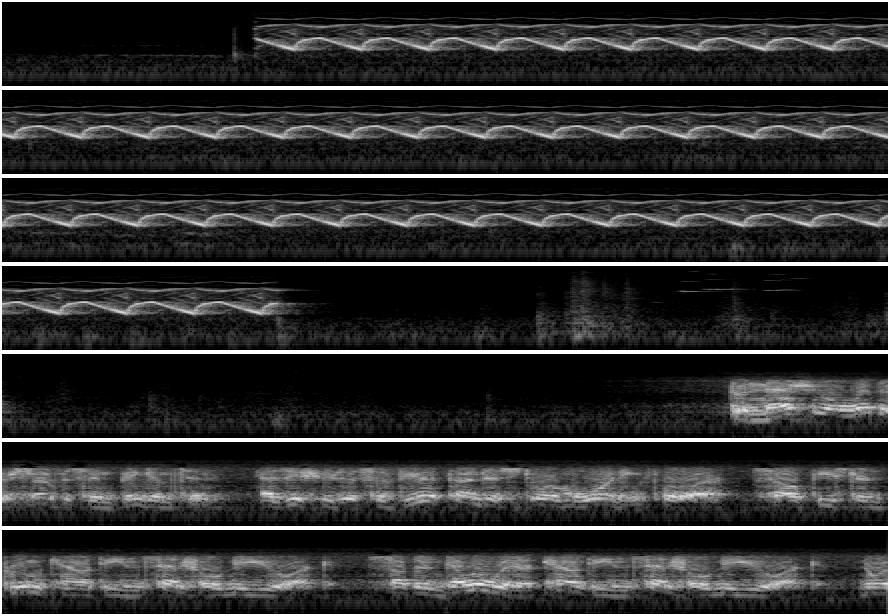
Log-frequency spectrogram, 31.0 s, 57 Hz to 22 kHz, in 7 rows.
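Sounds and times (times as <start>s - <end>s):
warbling alarm tone: 1.3s - 14.9s.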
